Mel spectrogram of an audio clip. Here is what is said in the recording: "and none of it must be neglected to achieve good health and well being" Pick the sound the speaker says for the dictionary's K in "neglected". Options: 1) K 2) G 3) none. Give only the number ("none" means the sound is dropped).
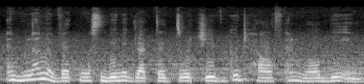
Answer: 1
